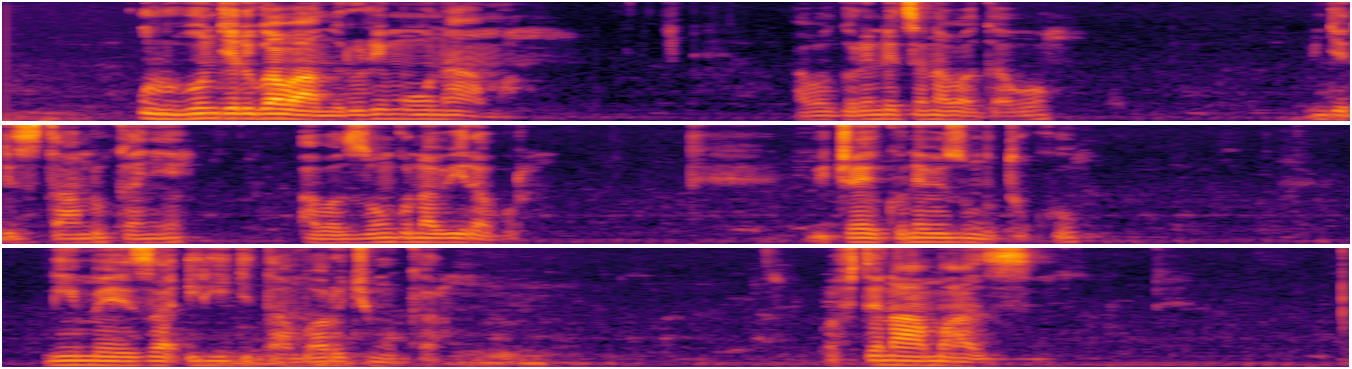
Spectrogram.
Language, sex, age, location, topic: Kinyarwanda, male, 18-24, Kigali, health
